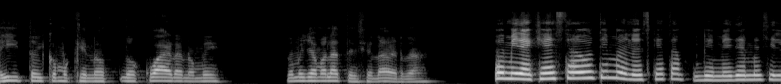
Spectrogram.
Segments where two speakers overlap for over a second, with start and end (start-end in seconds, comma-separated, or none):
none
